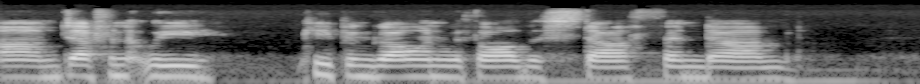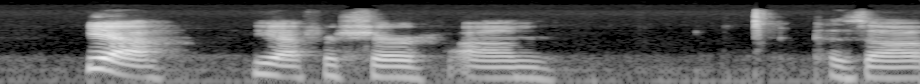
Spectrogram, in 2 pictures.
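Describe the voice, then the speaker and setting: Speaking very slowly, a woman uses a very deep, low voice. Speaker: fitness instructor. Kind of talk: casual live stream chat. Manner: monotone; halting, many fillers.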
